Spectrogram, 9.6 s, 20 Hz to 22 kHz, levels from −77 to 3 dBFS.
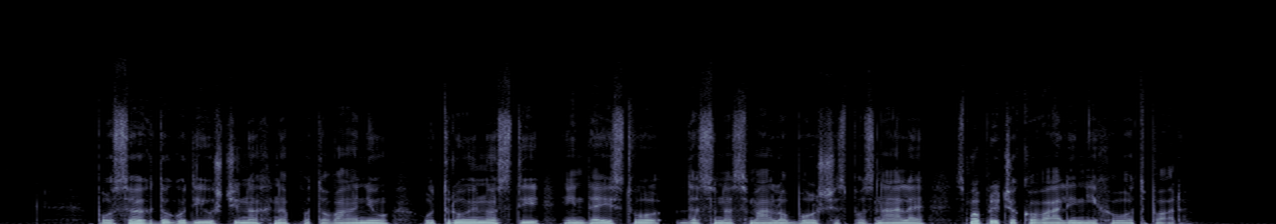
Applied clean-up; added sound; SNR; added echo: none; none; none; none.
